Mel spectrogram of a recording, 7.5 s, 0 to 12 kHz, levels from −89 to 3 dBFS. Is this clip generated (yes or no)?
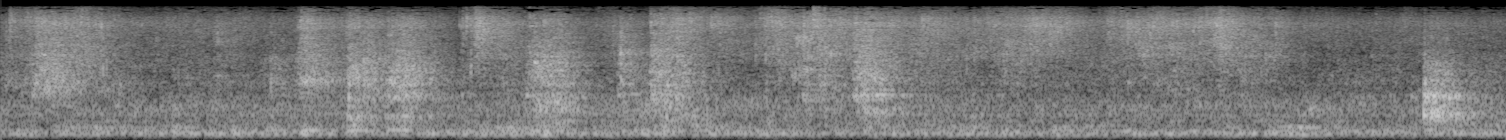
no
